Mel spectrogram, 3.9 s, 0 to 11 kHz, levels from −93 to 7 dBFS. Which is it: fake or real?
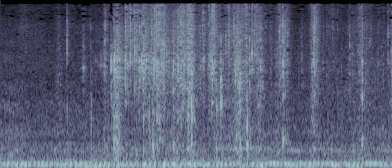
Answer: real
